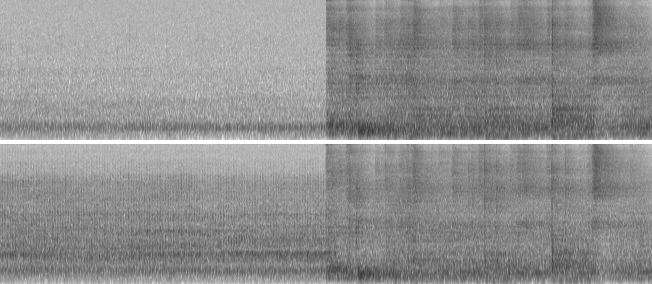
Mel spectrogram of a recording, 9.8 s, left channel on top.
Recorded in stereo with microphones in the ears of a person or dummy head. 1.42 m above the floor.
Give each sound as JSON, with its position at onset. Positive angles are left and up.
{"t": 4.9, "sound": "writing", "side_deg": -55, "distance_m": 1.5}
